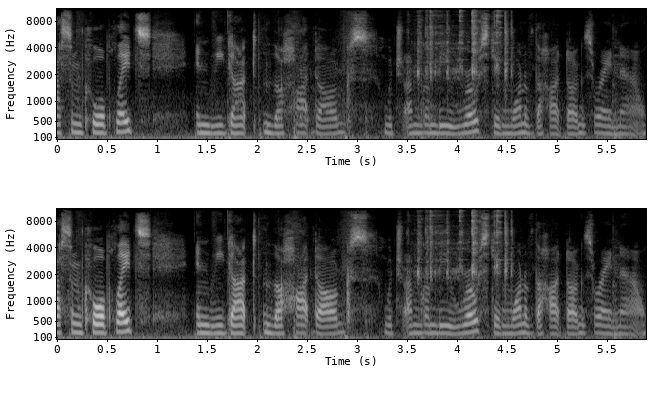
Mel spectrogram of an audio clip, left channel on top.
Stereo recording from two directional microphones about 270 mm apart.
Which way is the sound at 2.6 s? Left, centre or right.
Right.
